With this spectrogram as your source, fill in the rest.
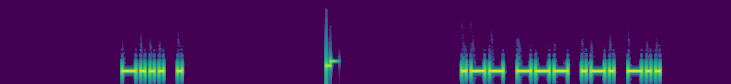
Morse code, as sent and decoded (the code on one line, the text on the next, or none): -... / .-- --- .-. -..
BE WORD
